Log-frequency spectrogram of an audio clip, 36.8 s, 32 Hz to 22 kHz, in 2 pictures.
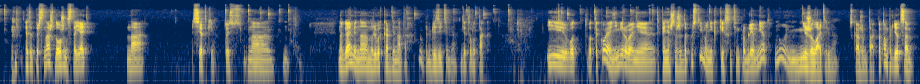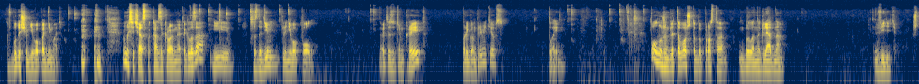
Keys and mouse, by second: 0.5 w, 1.4-4.5 drag, 4.8 alt+drag, 5.2 alt+middle drag, 5.5 alt+drag, 8.2-8.7 alt+middle drag, 8.7 alt+right click, 9.0 alt+click, 9.5 alt+middle click, 9.8 alt+click, 10.3 ctrl+z, 11.2 alt+middle click, 11.5 alt+click, 12.1 alt+middle drag, 12.4-13.0 alt+drag, 19.7 alt+middle drag, 20.1 alt+right drag, 22.3 alt+drag, 22.7 alt+middle drag, 23.4-23.9 alt+drag, 24.1 alt+click, 25.8 click, 29.7 click, 30.5 alt+click, 31.2-36.7 shift+drag.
